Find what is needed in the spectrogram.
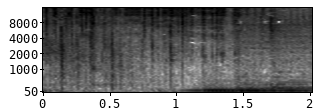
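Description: Crunching, crackly sound effect of a foot stepping down onto staples scattered in a carpet, with a low rumble coming in about halfway through.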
